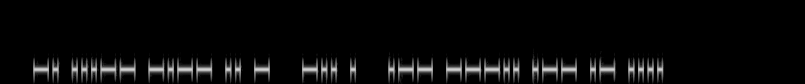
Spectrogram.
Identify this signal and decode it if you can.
Morse code, heard as a keyed tone, about 25 wpm, 700 Hz. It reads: N3YIT DE W8WAH
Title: USA Callsign DE Callsign - 5 Characters - 25wpm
